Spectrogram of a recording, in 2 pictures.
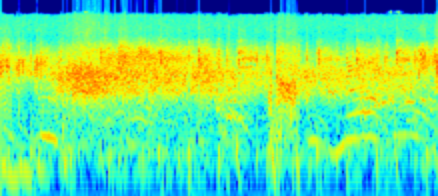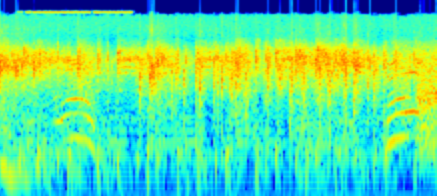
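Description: Film fight sound effects: a rapid run of punch and kick hits and whip-like swishes, over background music.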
